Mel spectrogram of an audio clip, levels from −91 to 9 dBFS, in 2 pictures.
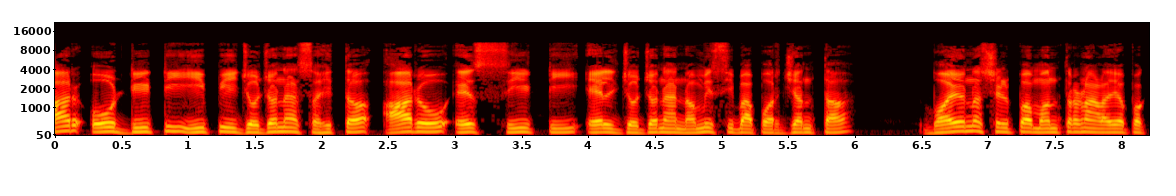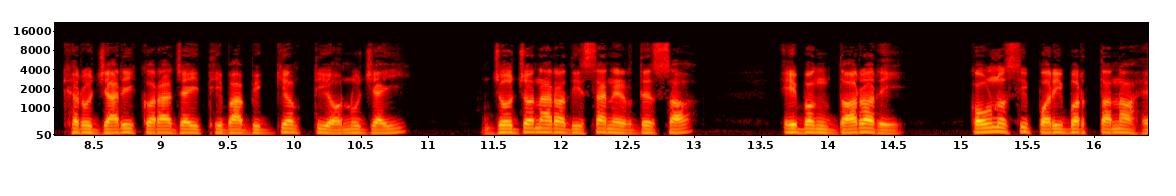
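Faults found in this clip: No audible defects found across the speech recording; nothing to action.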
